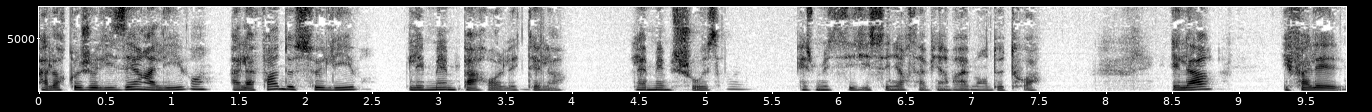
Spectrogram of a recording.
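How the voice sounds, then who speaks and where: On a very clean recording with a silent background and a dry, close sound with no echo, a woman at medium pitch speaks at a moderate pace with long, frequent pauses, in a dark, mellow, somewhat breathy tone with fairly even intonation. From a communist country. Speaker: guest sharing personal story. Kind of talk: testimony.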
